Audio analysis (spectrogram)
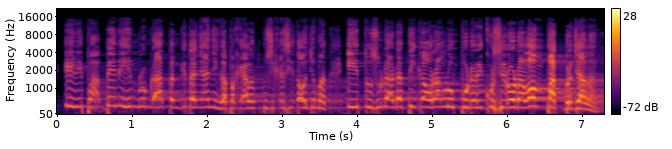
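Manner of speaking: high, urgent relayed news, building to a shout; excited report. Retold or imitated. Committee head running up to tell the preacher of healings, excitedly.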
